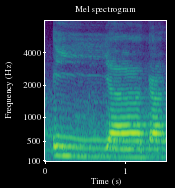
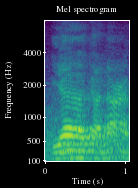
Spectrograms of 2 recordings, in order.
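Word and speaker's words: إِيَّاكَ: Ya kana abudu wa ya kana stain tanpa tasydid. Ini fatal sekali.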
